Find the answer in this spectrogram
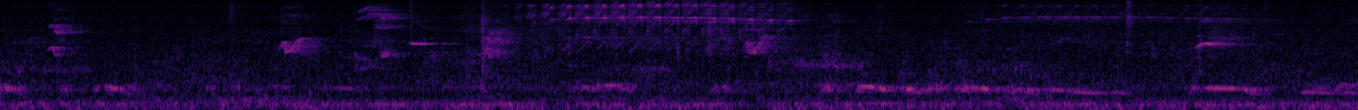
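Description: Several birds calling in a garden: scattered short high chirps, a few longer high trilling calls, and repeated lower drawn-out notes.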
